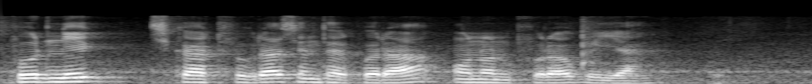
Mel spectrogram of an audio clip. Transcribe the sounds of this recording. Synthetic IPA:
spuɾnik̚t͡ʃi̥kaɾʈʰpʰuɡɾasent̪ʰaɾpʰɯɾaɔnɔnpʰuɾawɡɯja

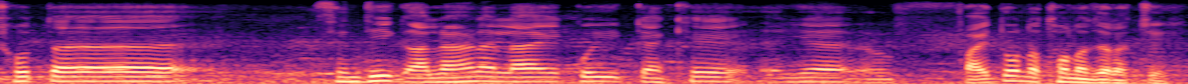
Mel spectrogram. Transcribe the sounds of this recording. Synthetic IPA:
t͡ʃʰoːt̪ɐ | sɪ̃nd̪ʱiɠaːl̤aːɪɽ̃ə̆laːɪkoːikɐ̃ɦɪ̃kʰeː | iːə̃ | faːɪd̪onɐt̪ʰonɐzəɾɐt͡ɕḛː

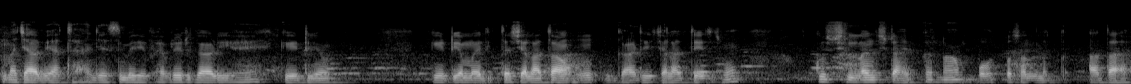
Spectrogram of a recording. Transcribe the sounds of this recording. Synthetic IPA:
mət͡ʃaːʋjaːt̪ʰaɦɛ̰d͡ʒɛːsemeːɾipʰeːʋɾeːʈɡaːɽiɦɛkeːʈijəm | keːʈijəmːɛ̃d̪ɪk̚t̪əɾt͡ʃɐlaːt̪aɦũɡaːɽit͡ʃɐlaːt̪eɪsmẽ | kʊt͡ʃʰlə̃ɲt͡ʃʈaːɪpkɐnaːmbɔːʊt̪̚pəsə̃nd̪ləɡ | aːt̪aɦɛː

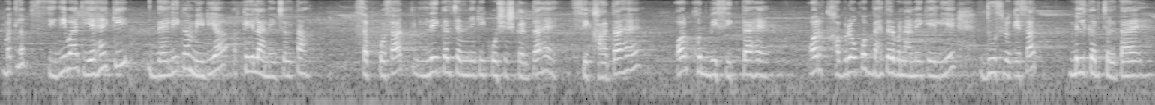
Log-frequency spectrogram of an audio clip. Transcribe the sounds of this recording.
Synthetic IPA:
mɐt̪ləb | siːd̪ʱibaːt̪jeɦɛ̃ki | d̪ɛːlikamiːɖijaɐkeːlanɐɦĩt͡ʃɐlt̪a | sɐbkosaːt̪ʰleːkəɾt͡ʃɐlnekikoːʃɪʃkɐɾt̪aɦɛː | sɪkʰaːt̪aɦɛ | ɔːɾxʊd̪̚bʱisiːk̚ʰt̪aɦɛː | ɔːɾxɐbɾõkobɛɦt̪əɾbɐnaːnekelied̪uːsɾõkesaːt̪ʰ | mɪlkəɾt͡ʃɐlt̪aɦɛː

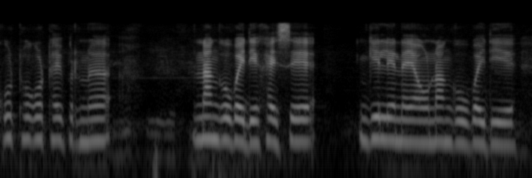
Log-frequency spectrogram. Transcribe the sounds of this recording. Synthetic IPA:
ɡɔtʰɔɡɔtʰajpʰɯɾnɯ | naŋɡɯwbajdekʰajse | ɡelenajawnaŋɡɯwbajde

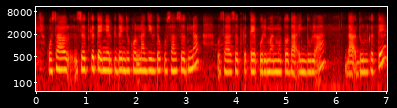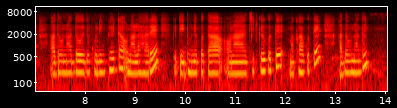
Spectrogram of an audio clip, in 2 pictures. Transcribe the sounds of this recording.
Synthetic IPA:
kɔsawsət̪̚kət̪ɛʔɲɛlkid̪ɔɲd͡ʒɔkʰɔt̪̚nad͡ʒild̪ɔkɔsawsət̪̚nakɔsawsət̪̚kət̪ɛpɔɾimanmɔt̪ɔd̪aʔiɲd̪ula̰ʔa̰ | d̪aʔd̪ulkət̪ɛʔa̰d̪ɔɔnad̪ɔd͡ʒɔkʰɔniɲpʰɛʈaʔɔ̰nalaɦaɾɛkəʈic̚d̪ʱɔnɛpət̪aɔ̰nat͡ʃʰiʈkəkɔt̪ɛʔmakʰakɔt̪ɛʔad̪ɔɔnad̪ɔɲ

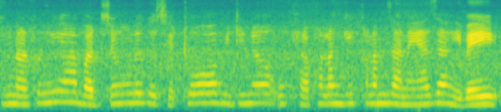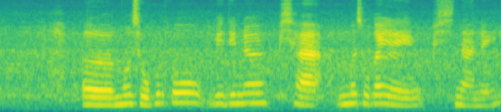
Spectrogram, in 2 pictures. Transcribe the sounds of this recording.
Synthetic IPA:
sunaɾpʰɯnijabatzɯŋlɯɡɯsetʰɔbidinɯukʰɾapʰalaŋɡipʰalamzanajazaɦɯjbaj | mɯsopʰɯɾkʰobidinɯpʰi̥samɯsokajɾajpʰi̥sinanɯj

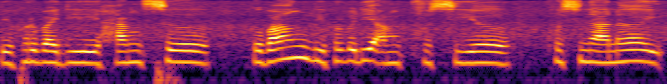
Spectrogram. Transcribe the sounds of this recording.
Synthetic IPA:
bipʰɯɾbajdihaŋsɯ | ɡ̥ɯbaŋbipʰɯɾbajdiaŋpʰusijɯ | pʰusinanɯj

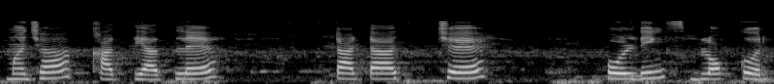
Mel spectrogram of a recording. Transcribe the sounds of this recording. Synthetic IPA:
məd͡ʑʱjakʰat̪jat̪le | ʈaʈat͡ɕe | holɖiŋɡsblɔkːəɾ

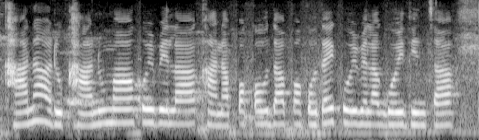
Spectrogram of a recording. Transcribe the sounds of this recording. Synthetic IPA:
kʰanaɦʌɾukʰanumakojbelakʰanapʌkaw̃d̪apʌkʌw̃d̪ʌjkoibelaɡojd̪int͡sʰʌ

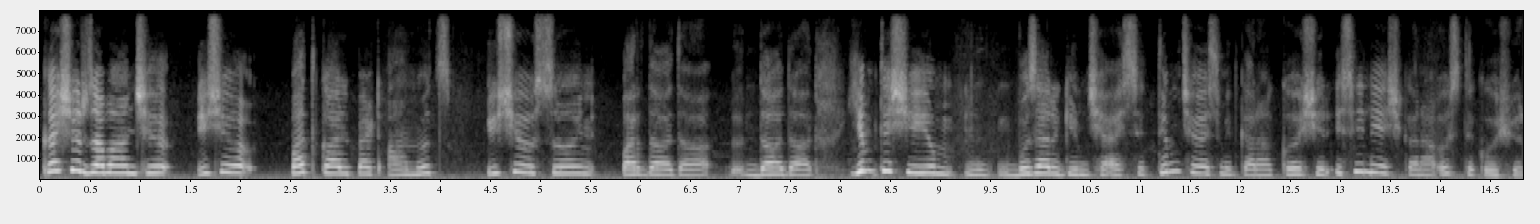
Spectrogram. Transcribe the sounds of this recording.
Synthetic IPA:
kɐʃiɾzɐbaːnt͡ʃʰi | iʃi | pɐt̪kaːlʲpɐʈʰaːmɨt͡s | iʃisəːnʲ | pɐɾd̪aːd̪aː | d̪aːd̪aːt̪ | jimt̪iʃijim | buzɐɾɡimt͡ʃʰiʔɐsit̪imt͡ʃʰiɐsmit̪kɐɾãːkəːʃiɾisileːʃkɐɾãːʔəst̪ikəːʃiɾ

